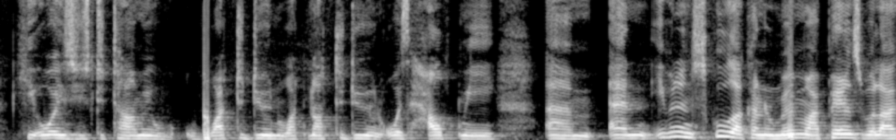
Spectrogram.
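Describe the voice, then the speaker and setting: Someone with a South African accent talks at a very fast pace with ordinary pitch variation. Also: woman, fairly low pitch for a woman. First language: Afrikaans. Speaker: interviewee. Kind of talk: interview.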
